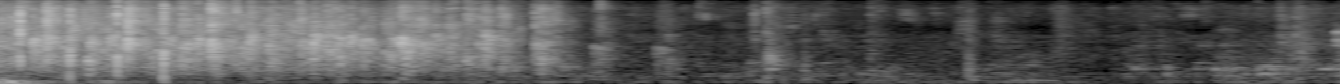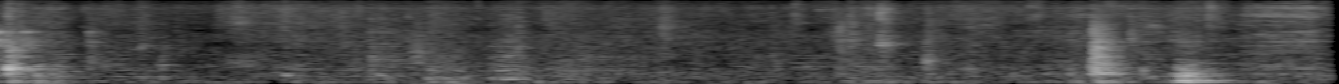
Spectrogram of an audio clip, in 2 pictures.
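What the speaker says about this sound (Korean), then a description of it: "큰 박수로 맞이해 주시기 바랍니다." An audience at a lecture on teaching methods applauds to welcome a speaker, a loud burst of clapping at the start that thins into scattered claps and quiet room noise.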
